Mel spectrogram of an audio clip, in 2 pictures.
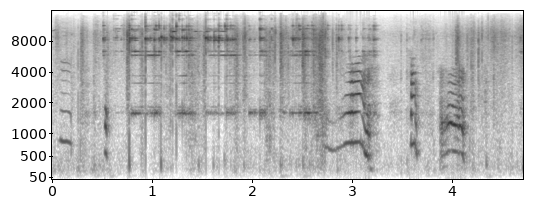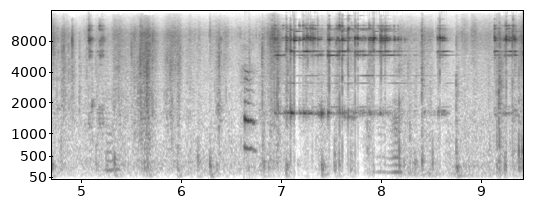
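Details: Rough collie puppy, 48 days old, filmed 29 February 2012; high, thin whimpers bending up and down in pitch, clustered around the third and fourth seconds, over constant clicking and rustling with steady high-pitched tones in the background.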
